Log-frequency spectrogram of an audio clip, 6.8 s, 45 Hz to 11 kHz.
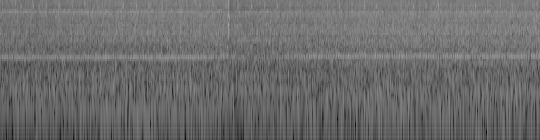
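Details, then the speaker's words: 2003 Toyota Camry V6 at idle after new alternator belt: faint belt-driven hum cuts out as AC compressor cycles off, and engine settles slightly lower since idle-up circuit raises rpm only while compressor engages; normal. "when it shuts it, you'll hear the engine slow down. See? I like it cycling myself, but hey, it is what it is."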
